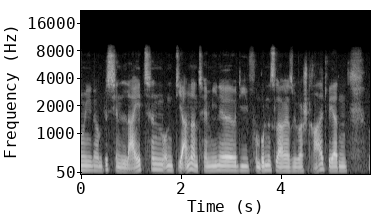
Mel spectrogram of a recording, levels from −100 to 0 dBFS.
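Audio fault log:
No faults found in the speech; the band stops at 8 kHz, as expected for a call path.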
